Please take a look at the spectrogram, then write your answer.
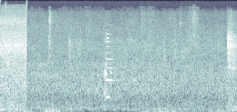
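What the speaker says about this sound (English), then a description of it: "today there is one single forlorn goose, occasionally honking." A lone Canada goose honks once on a river, a single faint, distant call rising out of steady low outdoor background noise.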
